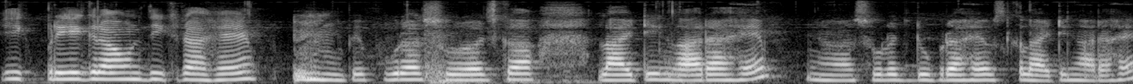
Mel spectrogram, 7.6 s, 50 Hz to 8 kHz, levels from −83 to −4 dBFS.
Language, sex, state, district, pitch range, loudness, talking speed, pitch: Hindi, female, Punjab, Kapurthala, 195-220 Hz, -18 LUFS, 175 wpm, 200 Hz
